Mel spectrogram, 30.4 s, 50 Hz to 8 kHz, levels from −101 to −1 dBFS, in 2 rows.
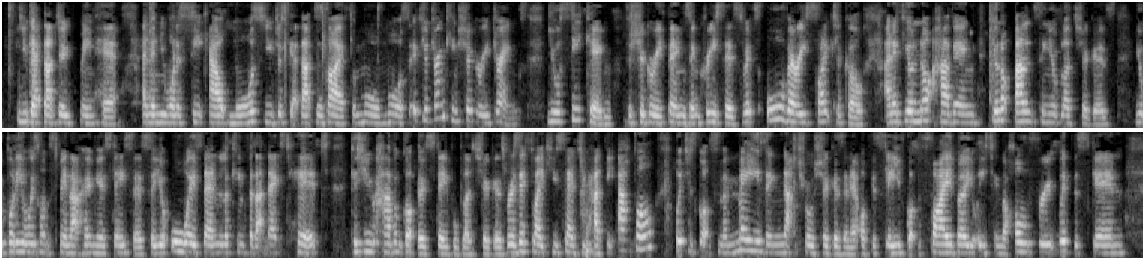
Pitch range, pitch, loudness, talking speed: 180-215 Hz, 195 Hz, -24 LUFS, 215 wpm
